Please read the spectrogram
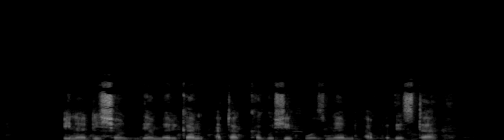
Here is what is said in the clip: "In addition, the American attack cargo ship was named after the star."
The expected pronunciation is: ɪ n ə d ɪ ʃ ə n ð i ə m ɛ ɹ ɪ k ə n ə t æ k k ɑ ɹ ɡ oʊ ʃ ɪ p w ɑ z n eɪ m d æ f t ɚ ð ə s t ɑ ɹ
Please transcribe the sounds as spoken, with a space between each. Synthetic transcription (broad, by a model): ɪ n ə d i ʃ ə n ð i ə m ɛ ɹ ɪ k ə n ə t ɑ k k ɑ ɡ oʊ ʃ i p w ɑ z n eɪ m d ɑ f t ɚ ð ə s t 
